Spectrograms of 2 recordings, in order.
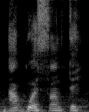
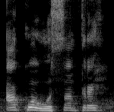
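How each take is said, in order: First: The second word is said as 'santé'. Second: The second word is said as 'wocentré'. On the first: The speaker calls it wrong. "ce n'est pas la bonne prononciation" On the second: The speaker calls it right. "C'est Wocentré"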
